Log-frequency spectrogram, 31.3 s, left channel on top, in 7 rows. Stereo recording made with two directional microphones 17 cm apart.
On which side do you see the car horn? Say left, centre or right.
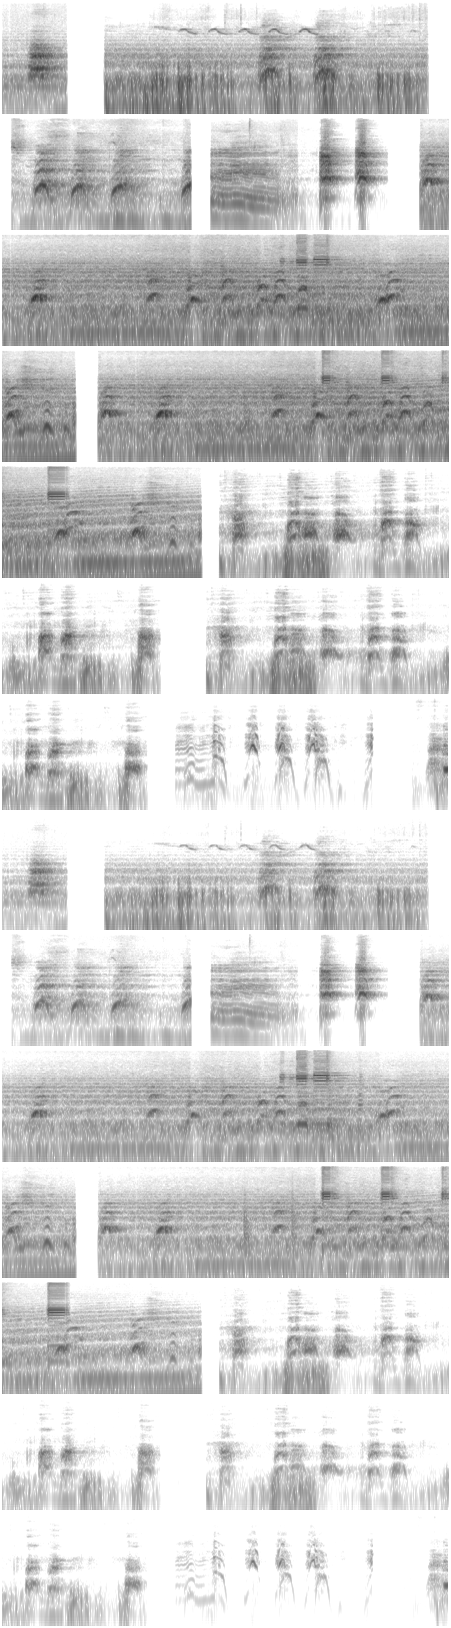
centre.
